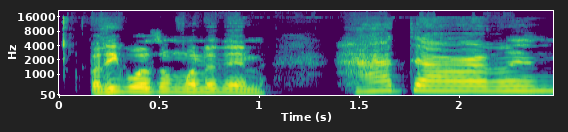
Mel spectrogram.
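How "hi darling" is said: affected, high, put-on feminine voice. Illustrating a kind of speaker the man described was not: put-on feminine voice. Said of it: "in a feminine voice".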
